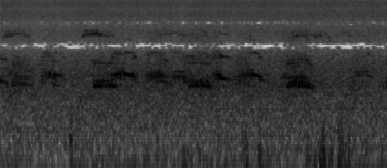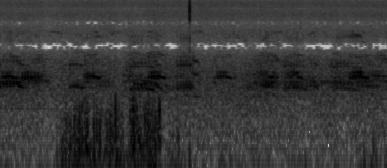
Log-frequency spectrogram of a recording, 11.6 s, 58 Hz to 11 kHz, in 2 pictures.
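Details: Sandhill cranes passing over the Chicago area during November 2014 migration, flying and circling. Distinct rolling, gurgling calls repeat through the flock, with a burst of low rumbling noise near the middle.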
